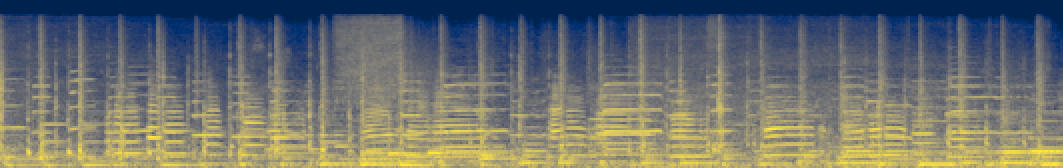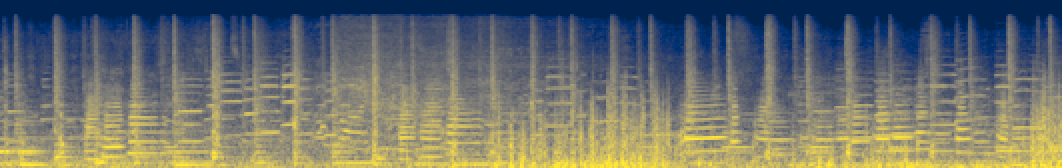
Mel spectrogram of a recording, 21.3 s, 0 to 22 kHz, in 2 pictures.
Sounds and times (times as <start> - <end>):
Jazz: 0.0 - 21.2
Speech: 12.8 - 16.1.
